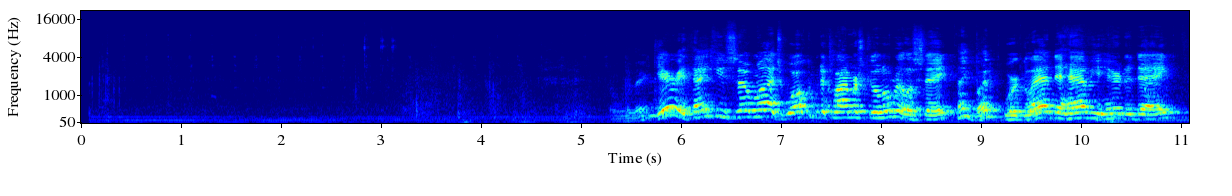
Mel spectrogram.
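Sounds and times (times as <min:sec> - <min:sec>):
light rapid ticking: 0:00.1 - 0:11.0.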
